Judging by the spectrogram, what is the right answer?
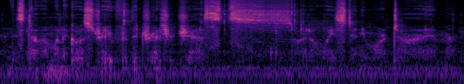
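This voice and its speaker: A video game player and channel host whispers relaxed, unhurried ASMR commentary while playing a game.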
